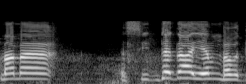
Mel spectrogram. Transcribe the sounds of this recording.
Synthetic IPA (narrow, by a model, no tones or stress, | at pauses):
mamɐ | sid̪ʱːɐt̪aːjeːʋɐmbʱɐʋɐt̪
